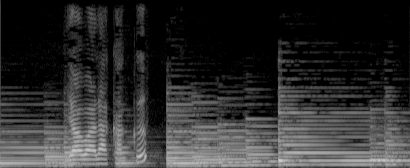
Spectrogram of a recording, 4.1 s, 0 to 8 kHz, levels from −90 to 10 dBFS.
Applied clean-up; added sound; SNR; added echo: none; none; none; none.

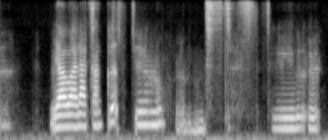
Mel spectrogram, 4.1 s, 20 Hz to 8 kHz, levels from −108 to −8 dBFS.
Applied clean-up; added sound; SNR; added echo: neural diffusion model UNIVERSE++.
